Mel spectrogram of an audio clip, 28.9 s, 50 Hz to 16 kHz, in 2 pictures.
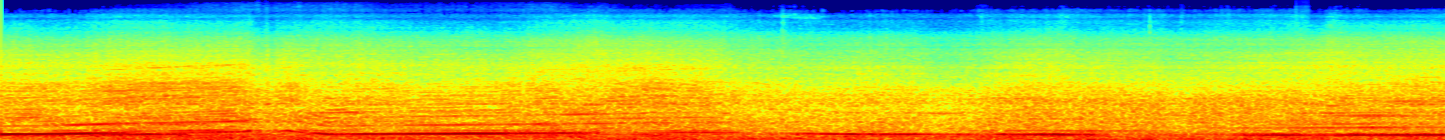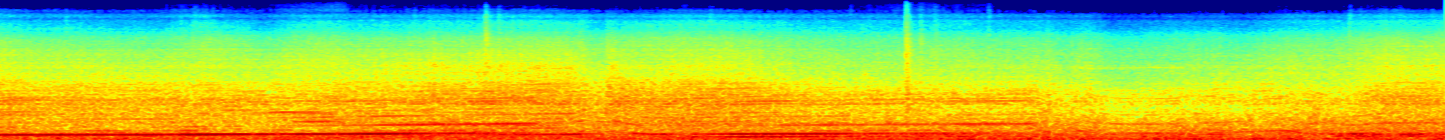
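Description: BMW 335i's N54 twin-turbo straight-six racing at speed under load, its pitch climbing slowly and dropping sharply several times.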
